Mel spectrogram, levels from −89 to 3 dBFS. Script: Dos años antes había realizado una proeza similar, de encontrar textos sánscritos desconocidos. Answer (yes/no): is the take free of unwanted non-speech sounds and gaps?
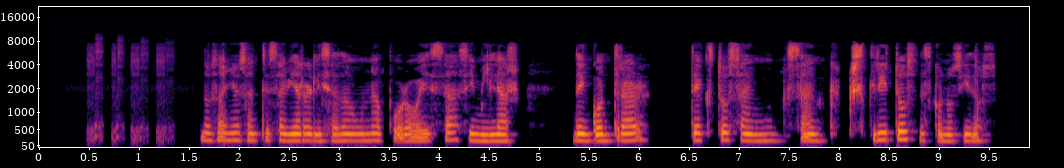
no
